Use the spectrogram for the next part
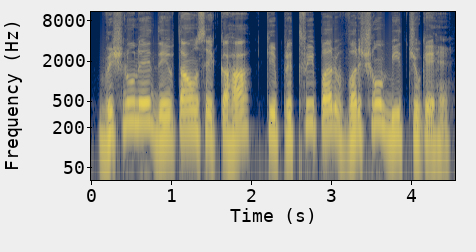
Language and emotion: Hindi, neutral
